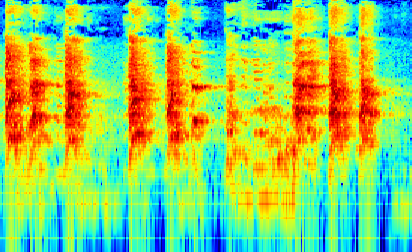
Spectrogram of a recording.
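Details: Family pet dogs Buzo and Milo, a golden retriever and a shih tzu, fighting over their mummy: a run of rough, noisy barks in uneven bursts roughly every half second, with people talking between them.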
